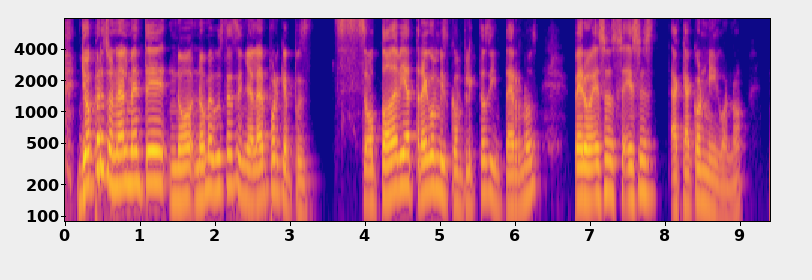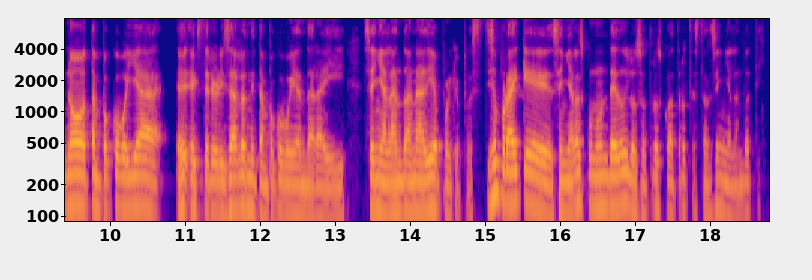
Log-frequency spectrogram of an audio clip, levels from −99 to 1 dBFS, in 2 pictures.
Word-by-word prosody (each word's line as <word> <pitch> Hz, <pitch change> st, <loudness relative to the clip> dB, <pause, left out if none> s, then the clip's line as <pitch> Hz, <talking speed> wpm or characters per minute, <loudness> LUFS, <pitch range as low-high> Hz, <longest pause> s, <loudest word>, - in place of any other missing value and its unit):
Yo 190 Hz, +7 st, +7 dB
personalmente 210 Hz, -4 st, +6 dB
no 145 Hz, +1 st, +3 dB
no 150 Hz, +1 st, +2 dB
me 185 Hz, -, +2 dB
gusta 180 Hz, +2 st, 0 dB
señalar, 150 Hz, -5 st, +1 dB
porque 170 Hz, -4 st, 0 dB
pues, 110 Hz, -1 st, -10 dB, 0.3 s
s 145 Hz, -, -1 dB
o 135 Hz, 0 st, -1 dB
todavía 180 Hz, +5 st, +6 dB
traigo 175 Hz, +3 st, +5 dB
mis 165 Hz, -3 st, -1 dB
conflictos 135 Hz, +5 st, -5 dB
internos, 125 Hz, -, -3 dB, 0.5 s
pero, 150 Hz, 0 st, +7 dB
eso 155 Hz, +3 st, +2 dB
es, 165 Hz, 0 st, -6 dB
eso 150 Hz, +3 st, 0 dB
es 160 Hz, -2 st, -6 dB, 0.2 s
acá 125 Hz, +2 st, -3 dB
conmigo, 120 Hz, -10 st, -3 dB
¿no? 95 Hz, +2 st, -13 dB, 0.3 s
No, 125 Hz, +1 st, -1 dB
tampoco 120 Hz, 0 st, -6 dB
voy 120 Hz, +1 st, -4 dB
a 115 Hz, -4 st, -3 dB, 0.2 s
e 115 Hz, +1 st, -4 dB
exteriorizarlos, 110 Hz, +2 st, -4 dB
ni 115 Hz, -2 st, -7 dB
tampoco 105 Hz, +1 st, -9 dB
voy 100 Hz, 0 st, -7 dB
a -, -, -6 dB
andar 100 Hz, -1 st, -8 dB
ahí 95 Hz, 0 st, -10 dB, 0.2 s
señalando 105 Hz, -1 st, -4 dB
a 110 Hz, -, -4 dB
nadie, 110 Hz, +2 st, -2 dB
porque 100 Hz, -6 st, -14 dB
pues, -, -, -16 dB
dicen 160 Hz, +5 st, -4 dB
por 140 Hz, -3 st, -1 dB
ahí 130 Hz, 0 st, 0 dB
que 115 Hz, -7 st, -3 dB
señalas 110 Hz, +6 st, -6 dB
con 120 Hz, -2 st, -10 dB
1 120 Hz, 0 st, -6 dB
dedo 120 Hz, +2 st, -1 dB
y -, -, -6 dB
los 110 Hz, -4 st, -7 dB
otros 110 Hz, +3 st, -12 dB
4 105 Hz, +2 st, -13 dB
te 115 Hz, -, -26 dB
están 100 Hz, 0 st, -16 dB
señalando 100 Hz, -2 st, -13 dB
a -, -, -28 dB
ti. 105 Hz, +3 st, -37 dB
125 Hz, 185 wpm, -20 LUFS, 110-155 Hz, 0.5 s, Yo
